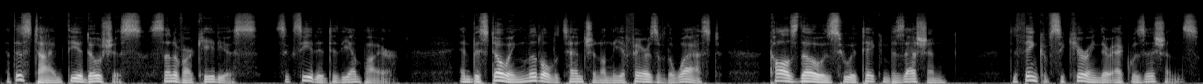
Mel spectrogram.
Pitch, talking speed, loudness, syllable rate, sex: 115 Hz, 165 wpm, -19 LUFS, 5.7 syllables/s, male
